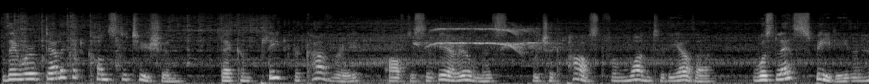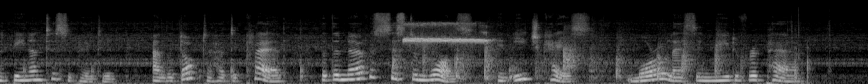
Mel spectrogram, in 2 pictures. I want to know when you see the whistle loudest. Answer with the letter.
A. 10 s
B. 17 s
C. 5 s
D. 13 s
D.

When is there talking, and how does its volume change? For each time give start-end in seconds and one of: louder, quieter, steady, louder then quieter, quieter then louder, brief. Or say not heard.
0.0-16.7 steady.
